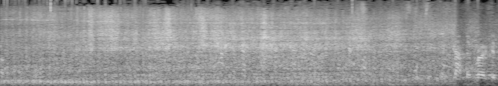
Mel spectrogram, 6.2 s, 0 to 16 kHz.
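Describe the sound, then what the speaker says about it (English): A Boeing CH-47 Chinook tandem-rotor helicopter manoeuvring at the Farnborough International Airshow 2010, its loud, continuous rotor and engine roar filling the air steadily throughout. "there's a demonstration of the manoeuvrability of the Chinook as it comes back around towards the landing position once more."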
